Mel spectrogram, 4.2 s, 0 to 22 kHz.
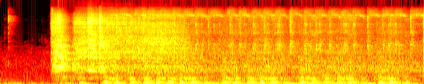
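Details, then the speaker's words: Carbureted G-Moto Cross X Pro moped at 1,700 km, tank drained for a fuel-consumption test: starter grinds in even rapid pulses for about four seconds and never catches, cranking but no start from fuel starvation. "et maintenant plus Le gaz ne démarre"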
